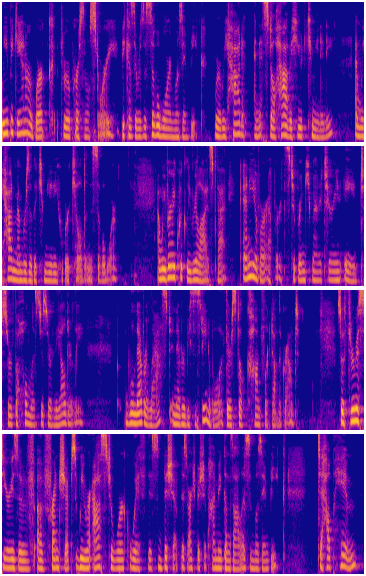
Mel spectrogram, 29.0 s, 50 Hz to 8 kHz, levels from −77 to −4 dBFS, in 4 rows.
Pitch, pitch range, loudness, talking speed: 190 Hz, 175-215 Hz, -23 LUFS, 205 wpm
